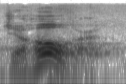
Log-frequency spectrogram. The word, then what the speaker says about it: Jehovah: have been yahweh but when you put it this way you should pronounce it with the english pronunciation it comes out jehovah okay so the jehovah's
